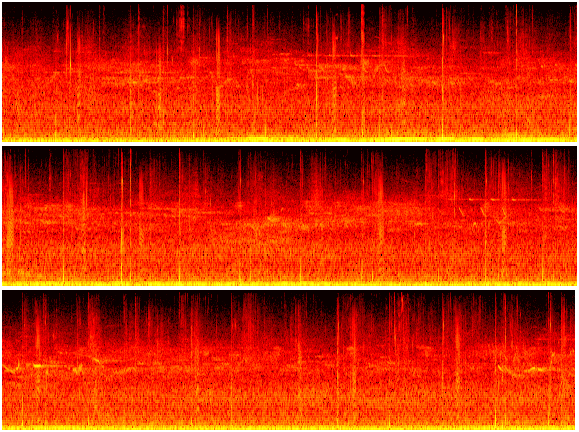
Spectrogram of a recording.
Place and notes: inside the pool, mariborski otok - white dots, walking
blue deepens with dark clouds below puddles, pink raincoat with white dots, who would imagine more disturbing creature in this greenish-scape ...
